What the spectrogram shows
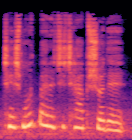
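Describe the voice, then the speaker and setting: A woman voicing a young prince who asks bewildered questions in a gentle, surprised way. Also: high-pitched, expressive, breathy edge, voice pushed up, heavily acted. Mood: puzzled.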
